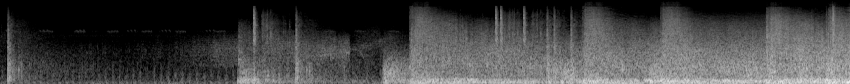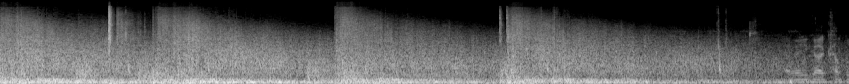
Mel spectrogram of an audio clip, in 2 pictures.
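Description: Artillery fire and explosions in the military video game Arma 3, a sudden loud boom followed by a sustained, dense roar of heavy blasts and rumbling gunfire that stays intense for many seconds.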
